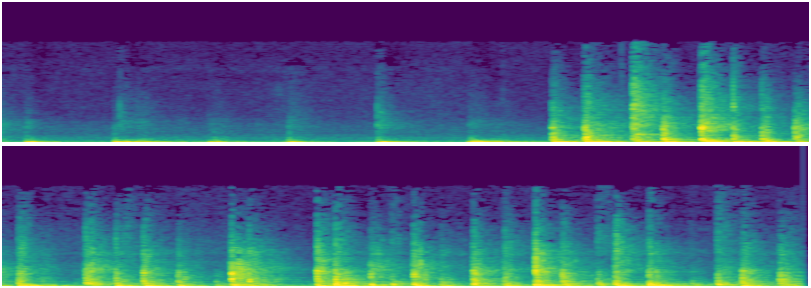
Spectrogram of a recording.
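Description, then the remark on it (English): Heavy feet stomp on a ceiling: a few spaced, dull thuds at first, then a loud, rapid flurry of banging and rattling impacts that keeps going without pause. No one speaks. “Guy holding his friend upside down so he can stomp on the ceiling as payback to noisy neighbors.”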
